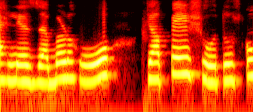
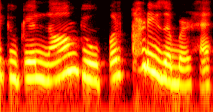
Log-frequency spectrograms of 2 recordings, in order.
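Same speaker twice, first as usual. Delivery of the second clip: ordinary talk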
